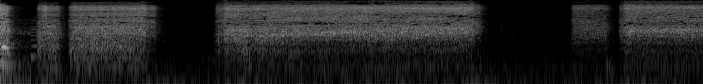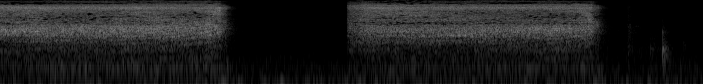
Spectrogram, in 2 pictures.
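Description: Handheld steam cleaner jetting steam onto curtain fabric to steam-iron it smooth, heard as bursts of hiss. There are a few short spurts at first, then three long blasts of about three seconds each with short pauses between them.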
